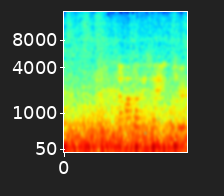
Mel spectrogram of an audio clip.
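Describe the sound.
Steady low rumble of a JR West 223 series electric train, a rapid service bound for Osaka, Japan, heard from inside a carriage, continuous and fairly loud throughout, with a faint muffled voice in the background.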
